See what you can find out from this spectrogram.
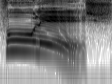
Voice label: "stupid", Rasta

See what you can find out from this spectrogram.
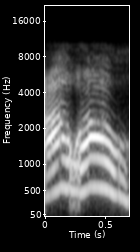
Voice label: "ouch", Swedish

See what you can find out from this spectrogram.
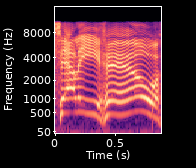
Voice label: INCOMING, Speech, Wacky

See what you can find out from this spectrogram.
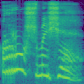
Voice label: COME ON THEN, Speech, Polish; Worms Armageddon

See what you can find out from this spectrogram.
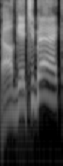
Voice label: "youll regret that", Redneck

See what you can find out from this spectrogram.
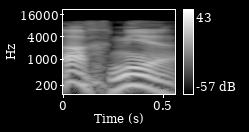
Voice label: "OH DEAR", Africaan, Speech; Worms Armageddon

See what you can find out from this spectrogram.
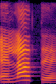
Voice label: "come on then", Greek; Worms Armageddon

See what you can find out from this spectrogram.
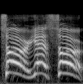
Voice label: yes sir, Drill Sergeant; Worms Armageddon

